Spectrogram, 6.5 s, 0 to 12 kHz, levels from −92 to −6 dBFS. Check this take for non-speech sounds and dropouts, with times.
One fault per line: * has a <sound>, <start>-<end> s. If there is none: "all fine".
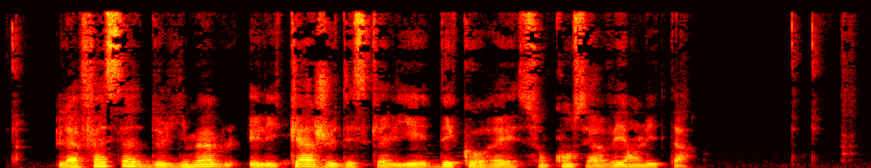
all fine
